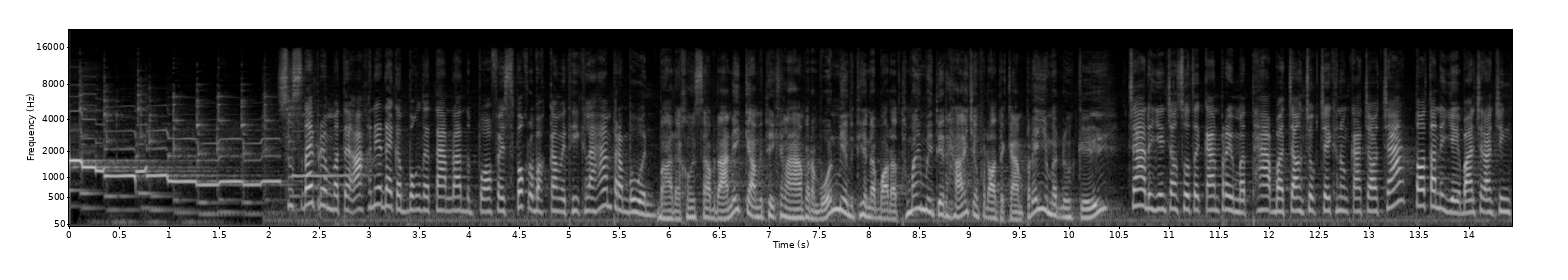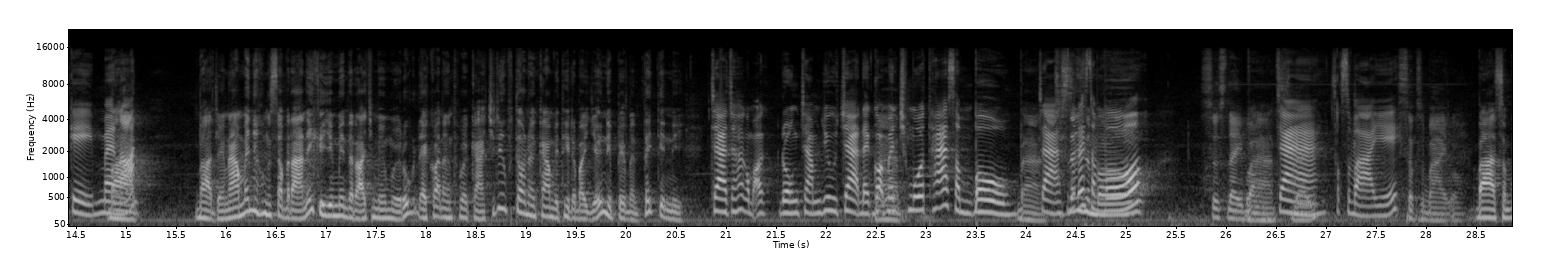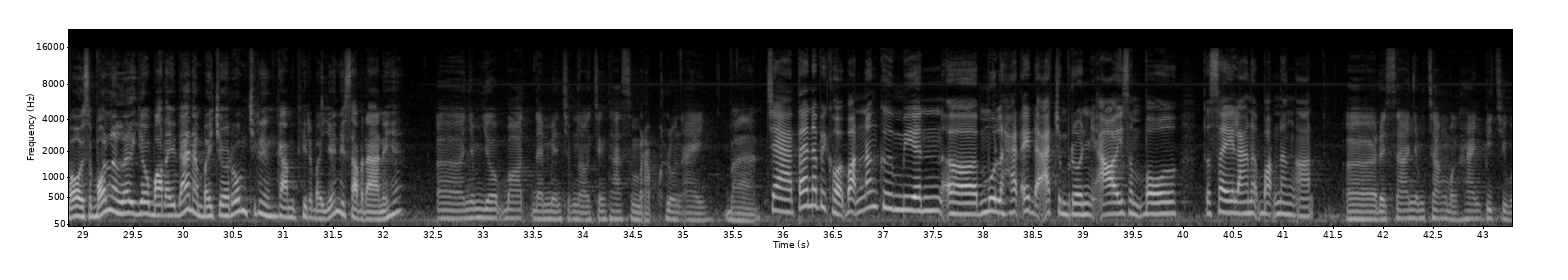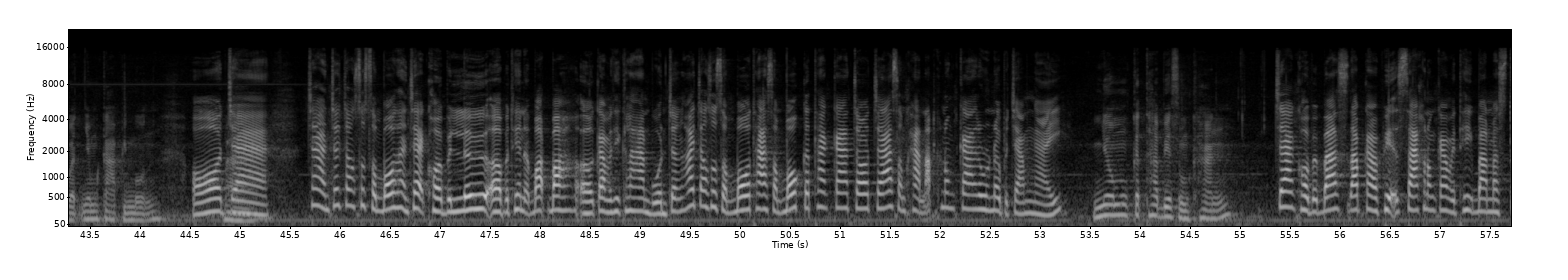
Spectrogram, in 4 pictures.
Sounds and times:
Speech: 0:10.8 - 0:18.3, 0:22.3 - 0:23.2, 0:24.0 - 0:25.2, 0:25.8 - 0:30.1, 0:44.6 - 0:46.0.

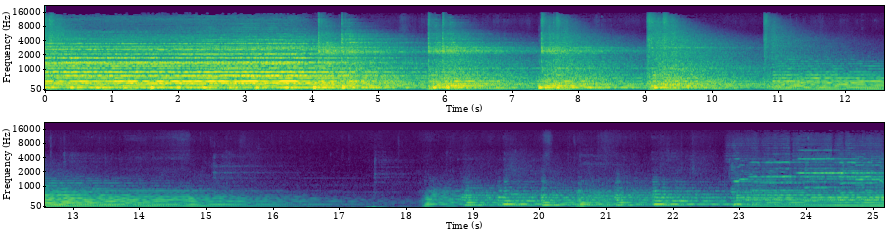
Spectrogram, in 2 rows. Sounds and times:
Brass instrument: 0:00.0 - 0:16.0, 0:18.2 - 0:25.1
Classical music: 0:00.0 - 0:16.9, 0:18.1 - 0:25.1.

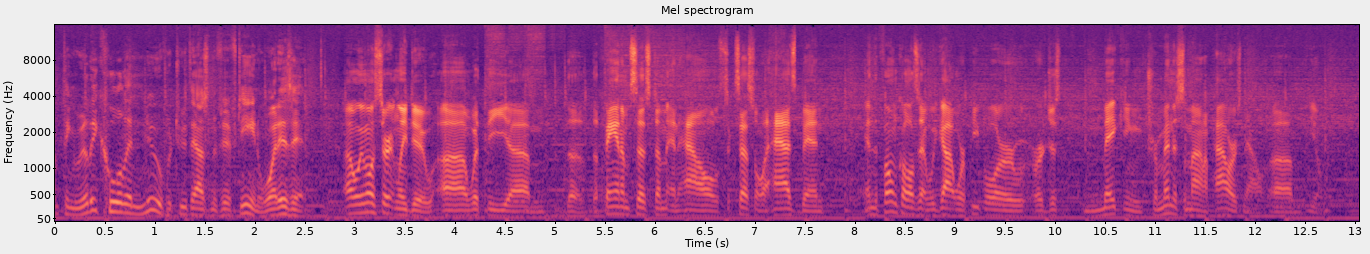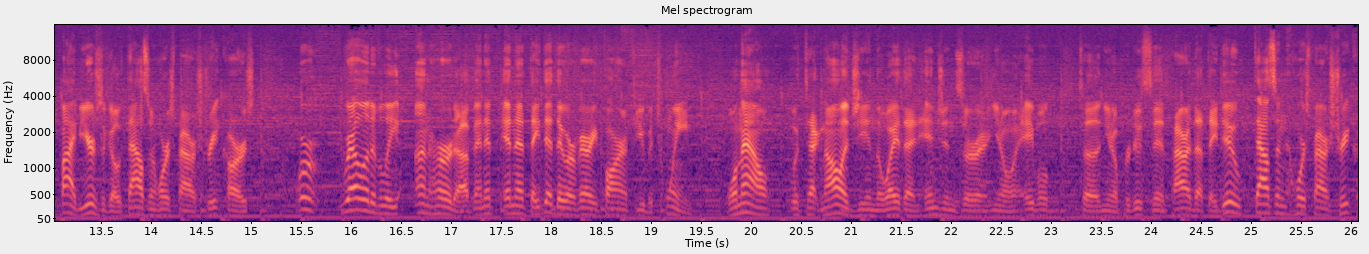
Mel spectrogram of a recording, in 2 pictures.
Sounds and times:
Music: 0:00.0 - 0:26.0
Speech: 0:00.0 - 0:26.0.

